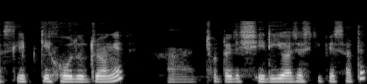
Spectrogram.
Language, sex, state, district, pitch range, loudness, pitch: Bengali, male, West Bengal, Jalpaiguri, 130-140 Hz, -18 LUFS, 135 Hz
